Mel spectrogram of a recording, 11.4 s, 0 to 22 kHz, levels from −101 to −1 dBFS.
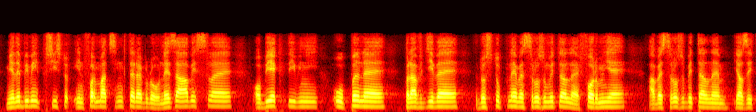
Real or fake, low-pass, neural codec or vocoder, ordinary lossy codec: fake; 7.2 kHz; codec, 24 kHz, 0.5 kbps, DualCodec; none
